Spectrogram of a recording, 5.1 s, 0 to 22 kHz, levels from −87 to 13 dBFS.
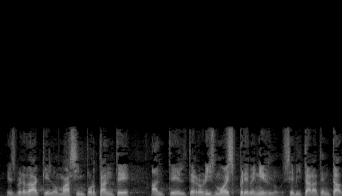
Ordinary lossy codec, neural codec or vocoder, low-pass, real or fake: none; none; none; real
